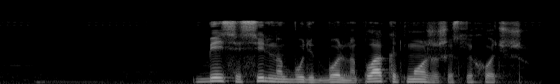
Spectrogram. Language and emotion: Russian, neutral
